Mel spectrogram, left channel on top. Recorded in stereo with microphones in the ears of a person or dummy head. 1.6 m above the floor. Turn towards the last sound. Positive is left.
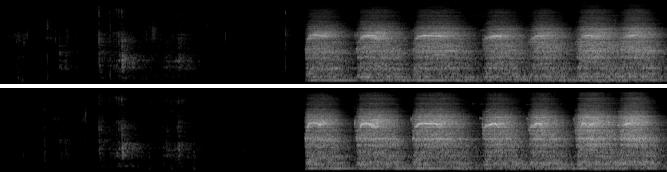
turn(degrees=-55)  # may be behind; listen again after turning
